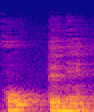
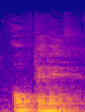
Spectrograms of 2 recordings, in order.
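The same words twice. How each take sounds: The two takes are said the same way.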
